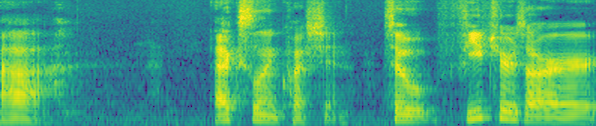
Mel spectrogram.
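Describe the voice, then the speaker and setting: Bright and sharp in tone, a man's voice moves through very wide pitch swings. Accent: American. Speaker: university lecturer. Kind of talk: lecture. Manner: casual, many fillers.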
